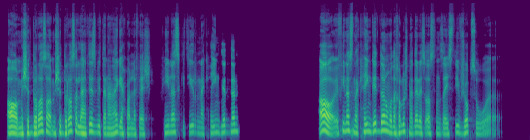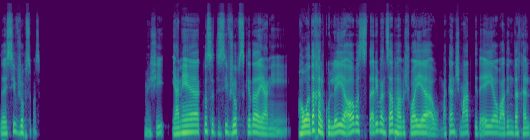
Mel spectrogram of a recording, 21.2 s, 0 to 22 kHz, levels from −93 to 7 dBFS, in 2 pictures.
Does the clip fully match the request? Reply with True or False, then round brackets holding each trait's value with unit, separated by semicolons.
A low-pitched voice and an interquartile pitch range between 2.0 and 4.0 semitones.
False (150 Hz; 3.2 semitones)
